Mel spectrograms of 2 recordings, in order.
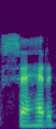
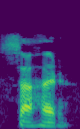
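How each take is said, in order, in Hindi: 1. पहला स्वर छोटा 'a' नहीं है। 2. पहला स्वर स्पष्ट छोटा 'a' है। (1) "इसको अक्सर लोग सहर कहते हैं, जो कि गलत है" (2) "असल लफ्ज़ है सहर"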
